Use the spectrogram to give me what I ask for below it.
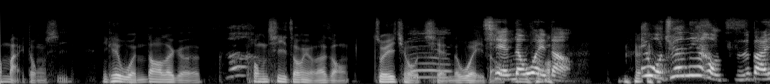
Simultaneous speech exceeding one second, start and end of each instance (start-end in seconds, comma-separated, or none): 4.1-5.5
